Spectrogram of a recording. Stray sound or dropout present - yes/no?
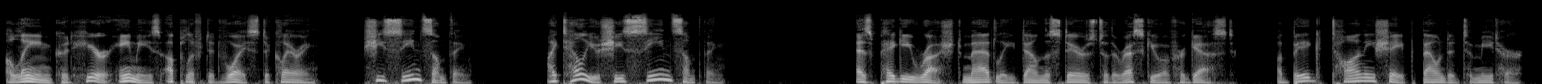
no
